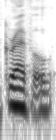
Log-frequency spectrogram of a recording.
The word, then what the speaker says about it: Greville: Obviously he made this up, but it blows my mind that your surname is Greville. It rhymes with Neville, who is one of my besties, and Breville, which is my favourite toasty maker.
